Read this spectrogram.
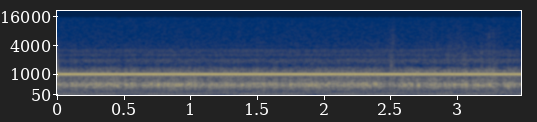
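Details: Rotel RVC220 (1981 Cybernet 134) UK FM CB radio after extensive repair, on a sensitivity test with a small generator signal (12 dB SINAD about 0.25 µV, 10 dB about 0.22 µV): steady 1 kHz tone cleanly over soft hiss, no dropouts; receiver normal at its threshold.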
